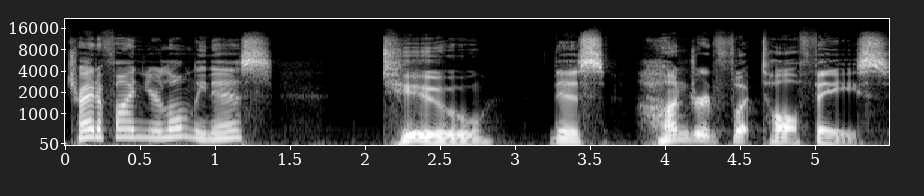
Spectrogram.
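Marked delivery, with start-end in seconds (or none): 0.0-1.4 very high, bright, light, bubbly voice. Retelling what a face in a vision said: imitating a light bubbly voice. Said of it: "light, colorful, bubbly".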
